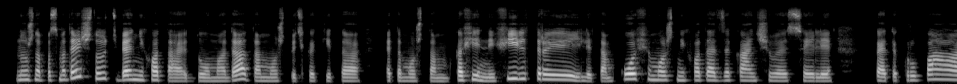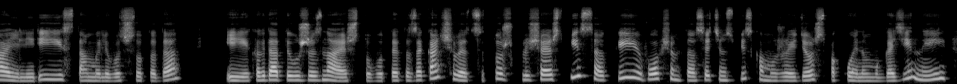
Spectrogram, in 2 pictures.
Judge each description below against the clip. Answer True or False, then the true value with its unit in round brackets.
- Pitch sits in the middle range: False (195 Hz)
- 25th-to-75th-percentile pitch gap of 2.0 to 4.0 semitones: False (4.6 semitones)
